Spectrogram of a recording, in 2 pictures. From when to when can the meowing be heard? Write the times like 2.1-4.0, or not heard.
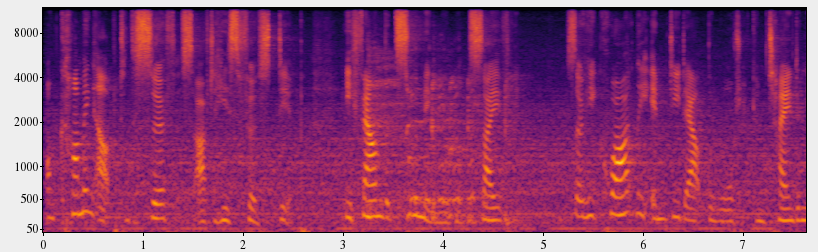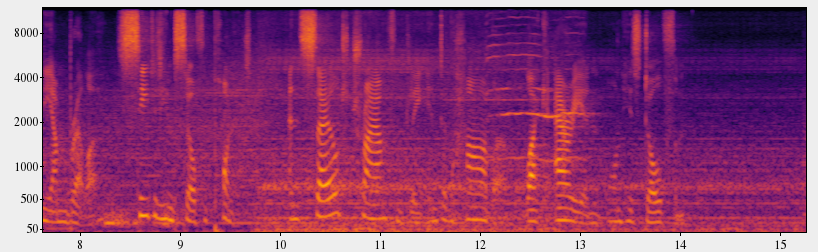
3.6-4.4, 11.6-13.1.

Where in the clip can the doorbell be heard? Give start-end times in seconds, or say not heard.
not heard.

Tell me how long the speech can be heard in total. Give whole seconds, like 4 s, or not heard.
14 s.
